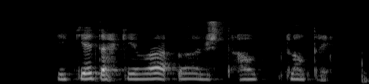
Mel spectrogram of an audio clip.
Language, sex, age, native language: Icelandic, male, 8, Icelandic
